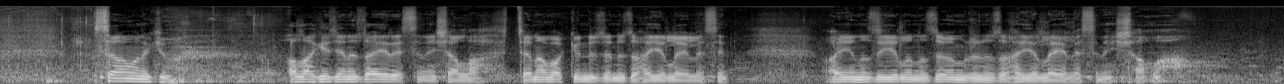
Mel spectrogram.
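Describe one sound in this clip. Men chant loudly together in a room.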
